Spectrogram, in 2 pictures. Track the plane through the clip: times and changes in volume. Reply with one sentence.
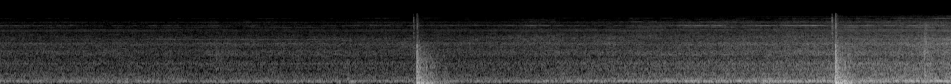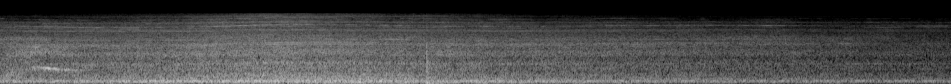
The plane can be heard from 0.0 to 18.9 s, getting louder then quieter.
